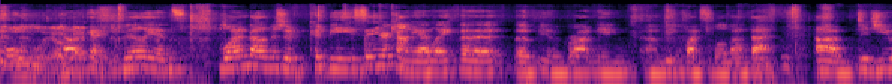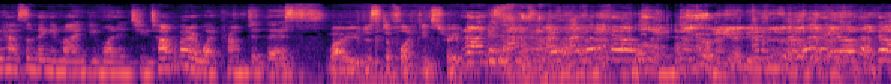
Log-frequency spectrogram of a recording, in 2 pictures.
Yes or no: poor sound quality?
yes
